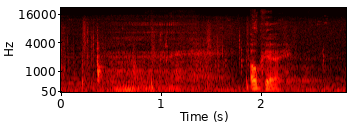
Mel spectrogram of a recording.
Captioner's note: grunt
